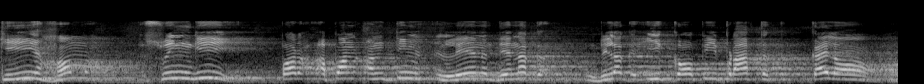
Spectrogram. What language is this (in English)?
Maithili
